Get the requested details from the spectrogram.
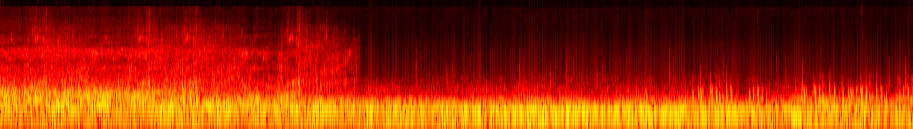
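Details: Stomach growling (borborygmi).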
